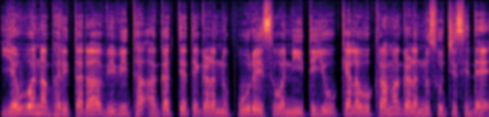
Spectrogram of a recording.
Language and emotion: Kannada, neutral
